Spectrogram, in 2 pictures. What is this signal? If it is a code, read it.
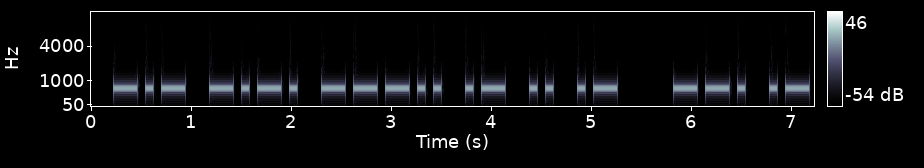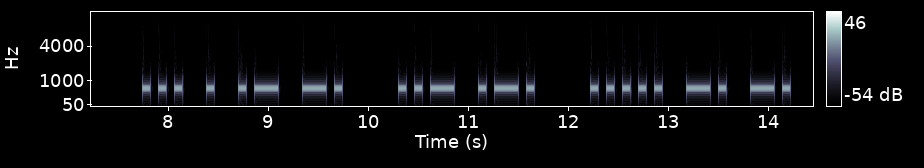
Morse code, heard as a keyed tone, about 15 wpm, 690 Hz. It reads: KC8AIA GA SEAN UR 5NN
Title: SOTA QSO Practice 15wpm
